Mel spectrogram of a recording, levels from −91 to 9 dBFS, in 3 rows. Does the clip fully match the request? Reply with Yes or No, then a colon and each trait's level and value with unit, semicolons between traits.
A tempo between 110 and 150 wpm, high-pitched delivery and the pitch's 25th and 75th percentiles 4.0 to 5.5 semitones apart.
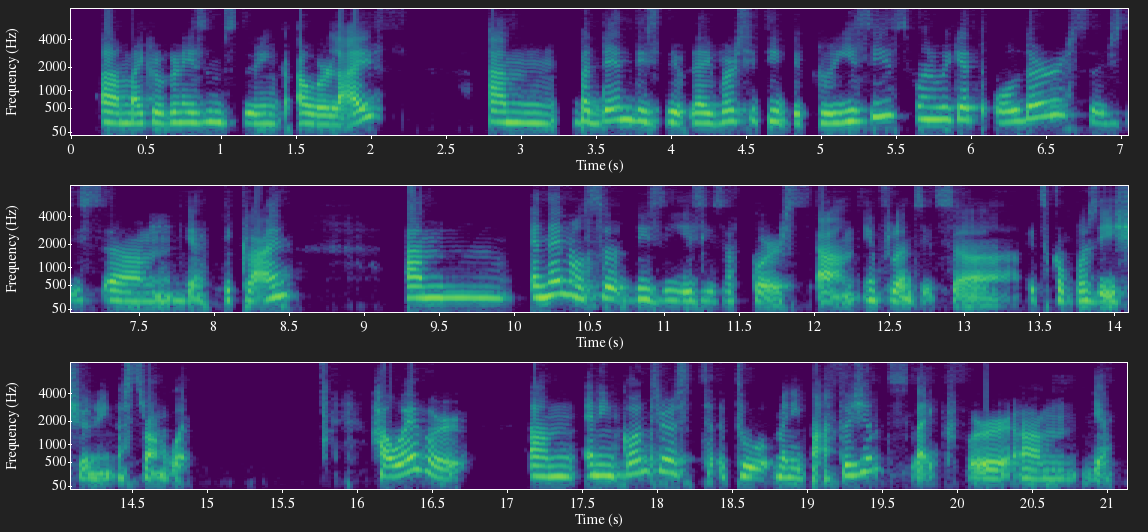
Yes: average, 140 wpm; high, 220 Hz; average, 4.5 semitones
